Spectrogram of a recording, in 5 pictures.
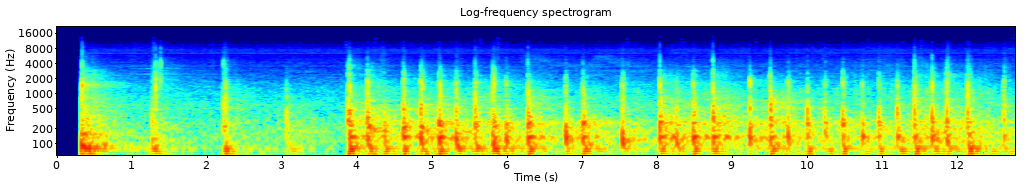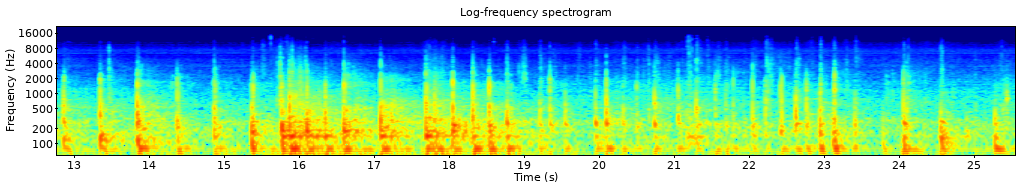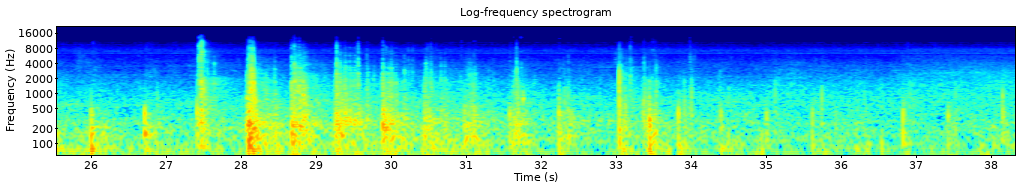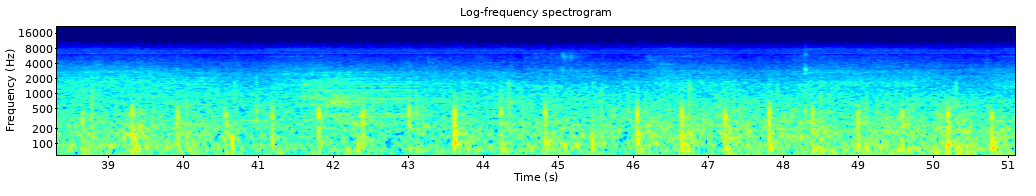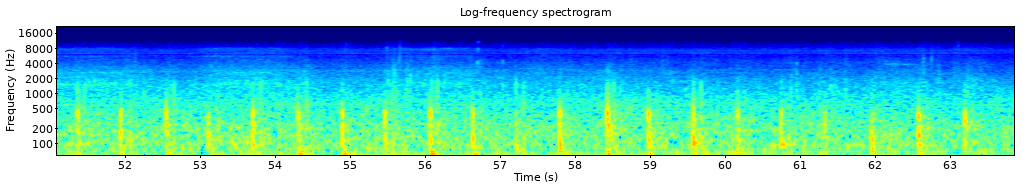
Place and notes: tip tap on the wooden platform
Santa Maria dello Spasimo, former church, 21/03/2009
